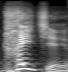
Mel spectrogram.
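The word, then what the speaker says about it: קַיִץ: 여름 과일은 카이츠예요. 카이츠. 너가 뭐가 보이니? 카이츠가 보이는데요. 그랬는데 끝은 캣즈입니다. 이스라엘에 캣즈가 올 거야.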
